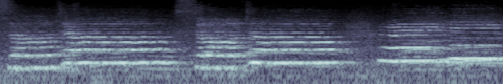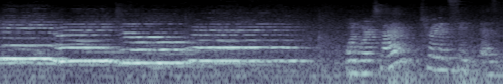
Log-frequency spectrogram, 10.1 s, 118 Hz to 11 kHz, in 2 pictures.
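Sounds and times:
woman singing long held notes: 0.0 - 8.2.

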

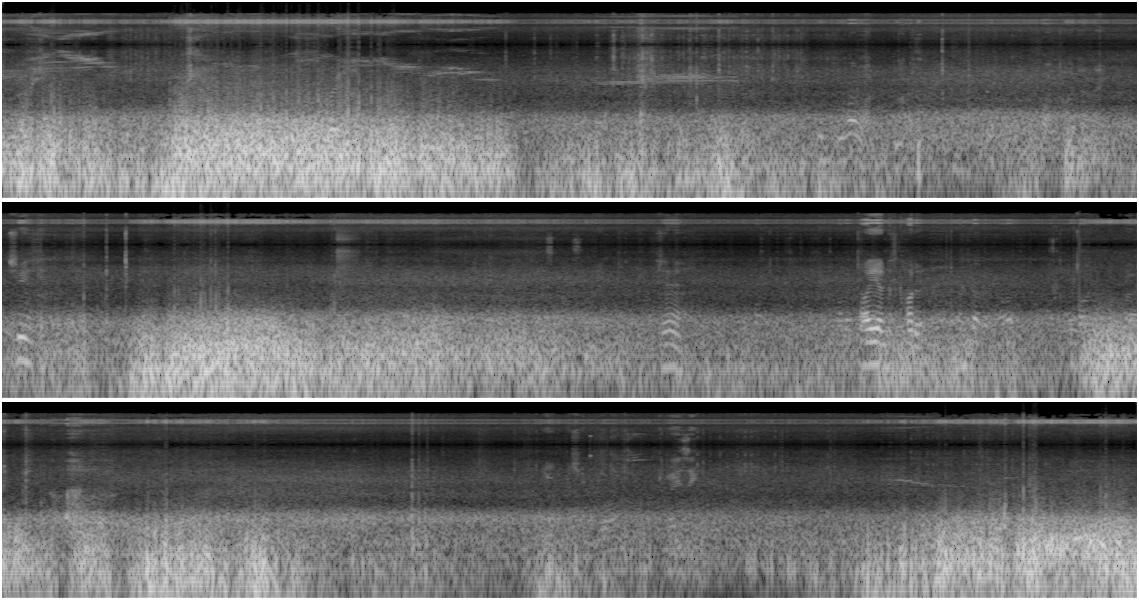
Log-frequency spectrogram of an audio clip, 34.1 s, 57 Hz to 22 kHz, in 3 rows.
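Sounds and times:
wind rumbling on microphone: 0.0 - 34.0.

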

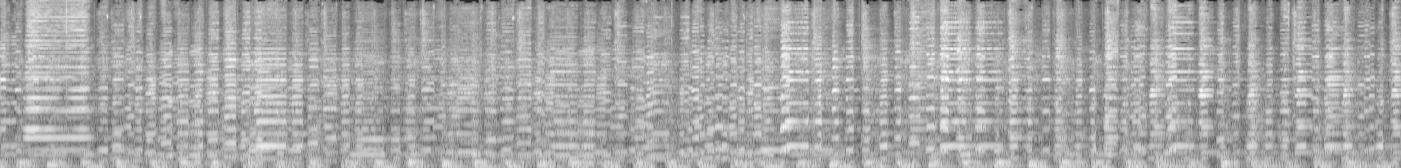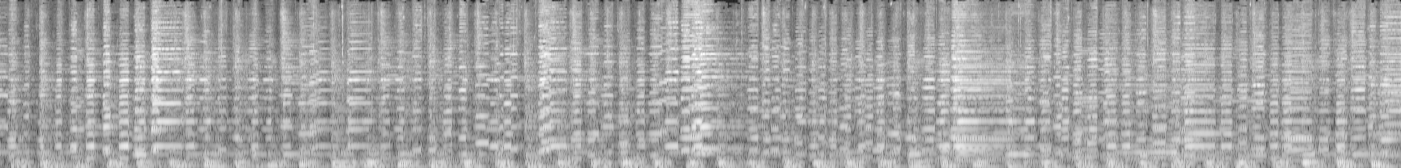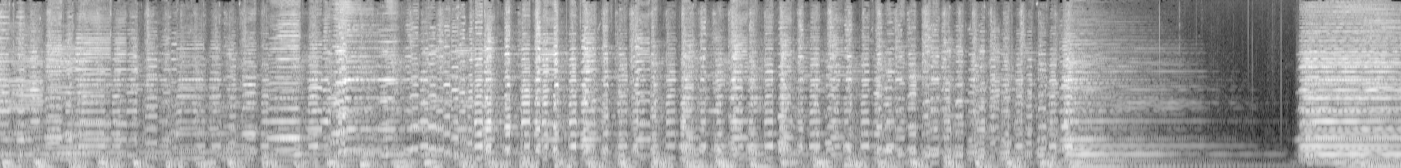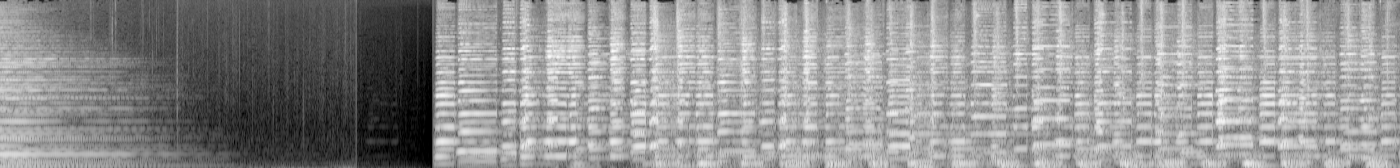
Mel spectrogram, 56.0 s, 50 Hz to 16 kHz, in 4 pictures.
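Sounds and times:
accordion folk music: 0.0 - 45.1, 46.4 - 56.0.

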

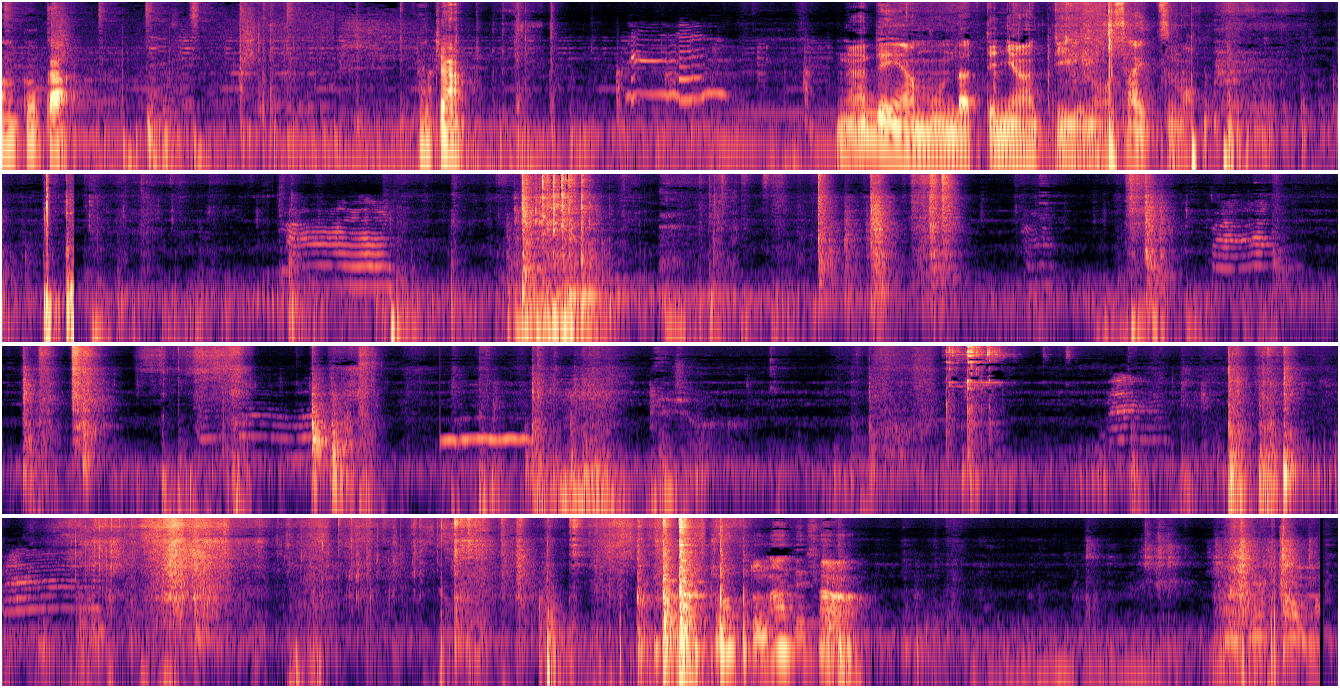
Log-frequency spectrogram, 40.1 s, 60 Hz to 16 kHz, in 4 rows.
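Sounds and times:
cat meowing: 4.6 - 5.7, 12.0 - 13.2, 19.0 - 19.9, 30.0 - 31.0.

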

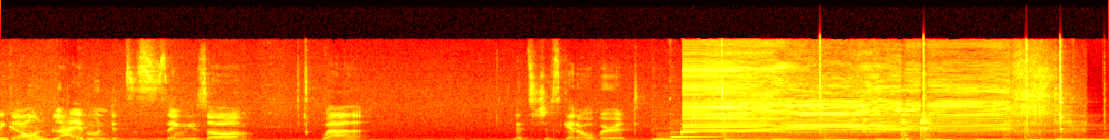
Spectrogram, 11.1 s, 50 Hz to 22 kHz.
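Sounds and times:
electric hair clipper humming: 6.7 - 10.9.

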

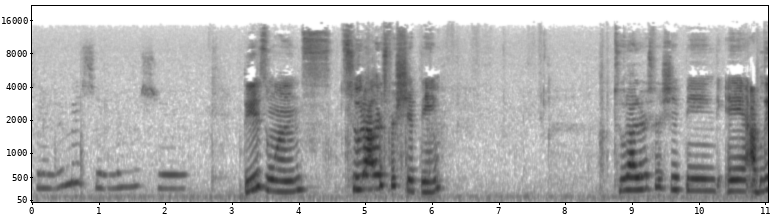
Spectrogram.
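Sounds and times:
woman humming softly: 0.0 - 2.4.

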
